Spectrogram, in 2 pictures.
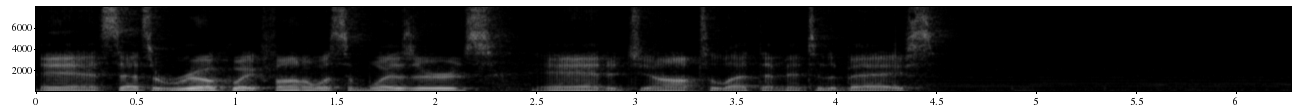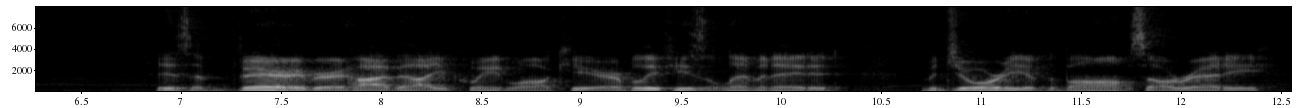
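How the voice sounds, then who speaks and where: A man's voice: a bass voice, steady tone, moderate pace, a bit bright, faint music behind. A man with a stuffy head cold giving laid-back, conversational play-by-play commentary over a video game recap. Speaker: clan war recap commentator.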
